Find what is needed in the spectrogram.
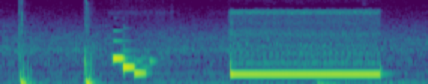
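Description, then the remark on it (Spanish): Two quick taps, then a short descending three-note chime, followed by a steady electronic tone held for about a second as a WhatsApp call is dialed. No one speaks. “Dame chance a ver si o sea, se oye bien, pero creo que se puede oír mejor si te marco como tía por WhatsApp.”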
